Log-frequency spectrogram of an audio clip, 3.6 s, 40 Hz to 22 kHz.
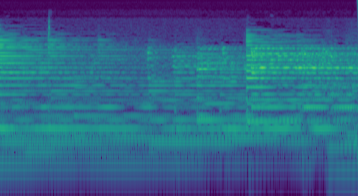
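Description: Marco Parisi plays a single Rise keyboard controller, a 49-key controller with five-dimensional keys, generating different computer-produced sounds: sustained, layered synthesizer chords with a thick, processed timbre shift through several changes, with sharp note attacks around the middle and a brighter entry near the end. There is no speech.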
